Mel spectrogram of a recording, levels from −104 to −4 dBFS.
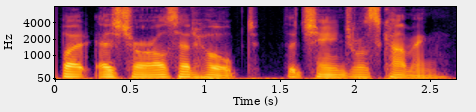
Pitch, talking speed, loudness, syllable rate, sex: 90 Hz, 200 wpm, -19 LUFS, 5.5 syllables/s, male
